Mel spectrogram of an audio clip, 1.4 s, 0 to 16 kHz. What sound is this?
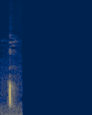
stone footstep 1
Footsteps on stone recorded with a Zoom Recorder
stone, steps, step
